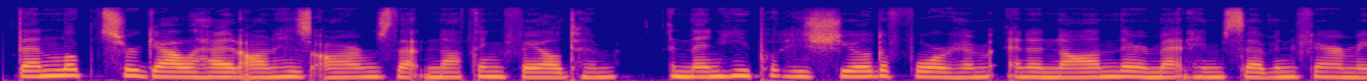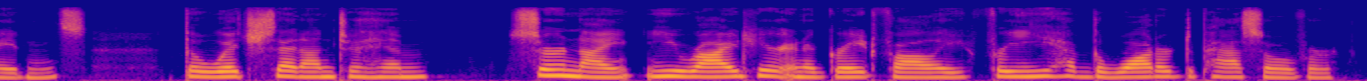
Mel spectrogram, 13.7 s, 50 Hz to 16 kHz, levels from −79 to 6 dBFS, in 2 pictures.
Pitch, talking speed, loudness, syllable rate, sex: 195 Hz, 215 wpm, -18 LUFS, 5.3 syllables/s, female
